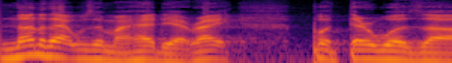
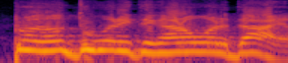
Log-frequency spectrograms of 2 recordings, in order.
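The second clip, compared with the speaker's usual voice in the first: much higher and louder, imitating a panicked friend yelling; retold yelling; 10 semitones higher, 4 dB louder, faster than usual. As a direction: mimic a terrified friend shouting from the car. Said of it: "yelling at you".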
